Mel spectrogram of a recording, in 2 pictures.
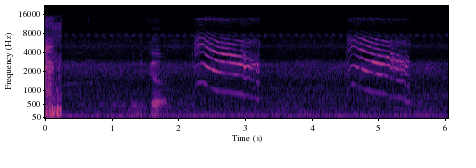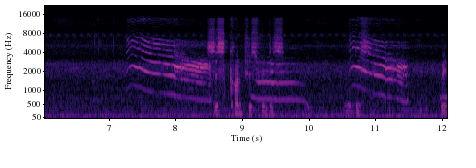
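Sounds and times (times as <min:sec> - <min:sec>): kitten meowing: 0:02.2 - 0:03.3, 0:04.5 - 0:05.5, 0:07.2 - 0:11.6.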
